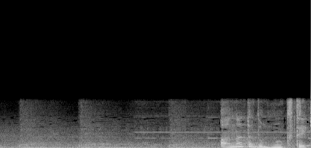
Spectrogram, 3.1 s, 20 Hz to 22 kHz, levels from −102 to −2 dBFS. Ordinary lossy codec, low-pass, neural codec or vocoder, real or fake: none; 7.2 kHz; none; real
